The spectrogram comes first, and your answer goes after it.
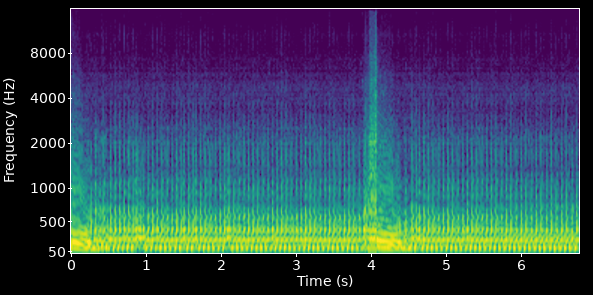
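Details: Suzuki Satria FU single after ignition timing was advanced slightly via the pulser, revved: climbs crisply but plateaus at the top with a brief stumble mid-run. Owner suspects ignition or carb setting needs retuning.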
